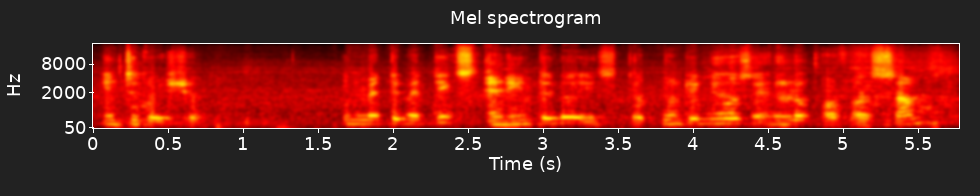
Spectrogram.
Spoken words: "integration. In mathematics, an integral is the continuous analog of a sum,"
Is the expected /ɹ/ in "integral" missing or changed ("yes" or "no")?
yes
